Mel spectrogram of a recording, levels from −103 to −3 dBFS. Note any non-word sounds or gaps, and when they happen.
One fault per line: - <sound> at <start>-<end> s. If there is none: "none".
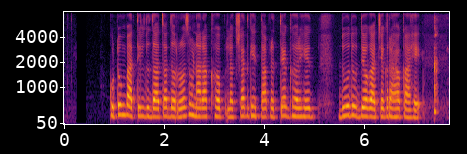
- laugh at 7.4-7.5 s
